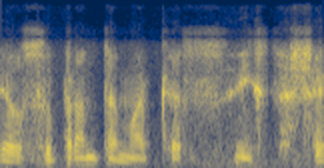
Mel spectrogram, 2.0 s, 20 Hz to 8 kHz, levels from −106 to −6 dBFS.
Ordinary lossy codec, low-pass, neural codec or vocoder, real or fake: Opus, 64 kbps; 7.2 kHz; none; real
